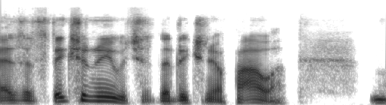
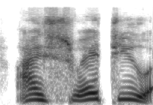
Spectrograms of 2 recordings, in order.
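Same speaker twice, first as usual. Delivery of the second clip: higher, earnest swearing; a fervent, raised protest; genuine fervor; 10 semitones higher than usual. A narrator's reading. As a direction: plead it with real fervor. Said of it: "I said with genuine fervor".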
